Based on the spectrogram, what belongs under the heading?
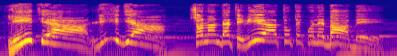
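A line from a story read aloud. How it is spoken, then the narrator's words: Loud distant yelling. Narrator (Italian): dal suo studio mio padre urlava a gran voce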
